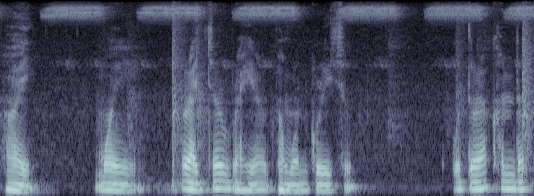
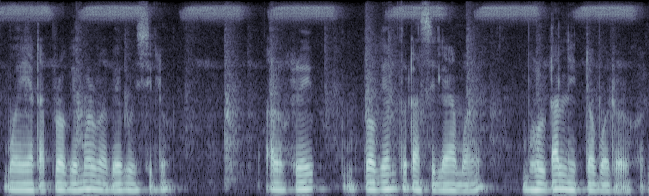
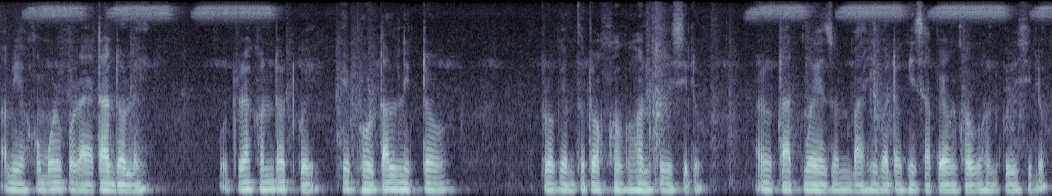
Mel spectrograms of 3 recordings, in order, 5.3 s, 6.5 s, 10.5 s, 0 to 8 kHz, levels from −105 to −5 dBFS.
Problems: constant background noise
